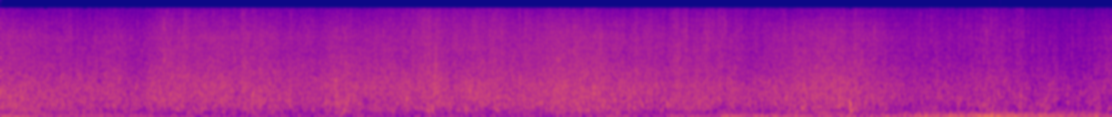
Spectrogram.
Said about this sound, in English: These are some sounds from a cold February day on Bembridge Beach on the Isle of Wight. This is a recording, Bembridge Beach, windy day, right by the seaside, right by the shore, to get some wave noise.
